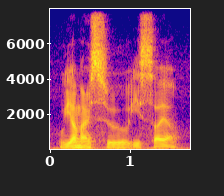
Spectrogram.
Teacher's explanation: Now, here you'll see the form 위험, pronounced, the H kind of gets left out a little bit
